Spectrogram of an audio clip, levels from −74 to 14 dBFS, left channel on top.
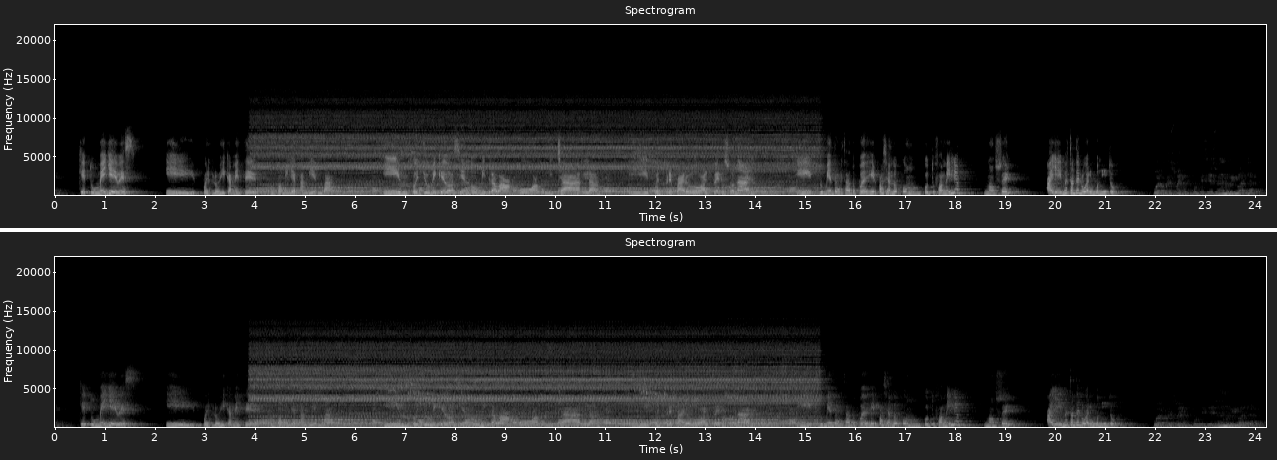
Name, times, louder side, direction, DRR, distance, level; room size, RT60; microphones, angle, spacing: voice 1, 0.5-1.6 2.2-4.0 4.3-5.6 6.6-11.0 11.5-14.1 14.8-18.1 18.6-19.2 19.8-21.2, left 4 dB, 60° left, 11 dB, 0.6 m, -29 dB
sound 1, 3.9-15.3, right 1 dB, 15° right, 1.0 m, -33 dB
voice 2, 22.0-24.1, left 1 dB, 85° left, -6 dB, 4.5 m, -44 dB
13.5 x 8.6 x 5.4 m, 1.1 s
head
